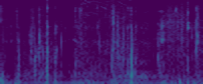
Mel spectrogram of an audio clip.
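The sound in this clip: Chewing of a soft, dark red fruit gummy bear slightly larger than a standard one: moist, sticky mouth noises in an irregular run of many small bursts, moderately quiet, with no talking.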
